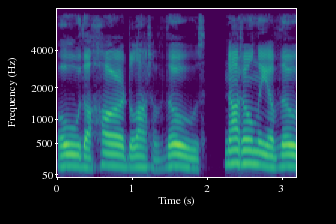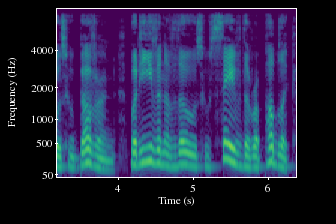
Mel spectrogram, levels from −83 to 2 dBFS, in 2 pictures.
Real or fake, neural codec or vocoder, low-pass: real; none; 7.2 kHz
